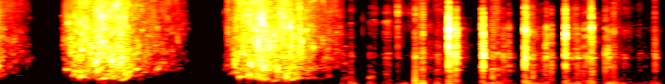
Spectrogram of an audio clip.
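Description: Developer solution sloshing in short bursts in a plastic basin as a printed circuit board is rocked in it by hand. From about halfway there is a run of sharp, irregular clicks and taps as a small plastic bottle is handled and opened.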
